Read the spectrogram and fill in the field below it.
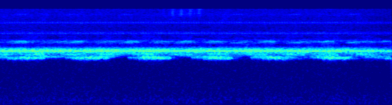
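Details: In midsummer in the northern-hemisphere countryside, apparently Vermont, a cricket keeps up a steady, high-pitched trill that swells and fades gently without pause, making a racket.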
